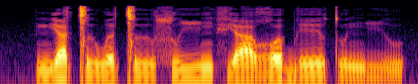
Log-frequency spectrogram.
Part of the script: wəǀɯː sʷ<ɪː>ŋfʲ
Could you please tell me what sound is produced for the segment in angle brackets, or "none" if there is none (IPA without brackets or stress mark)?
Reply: iː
